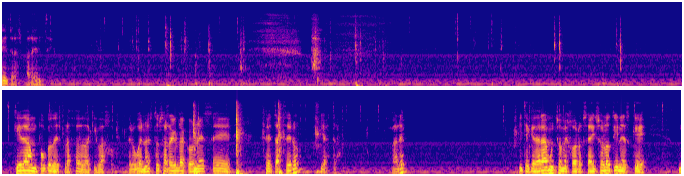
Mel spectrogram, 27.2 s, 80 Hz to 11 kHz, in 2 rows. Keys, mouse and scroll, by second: 0.9-5.8 middle drag, 3.3 KP_1, 5.8-19.6 drag, 7.2 KP_1, 11.1 b, 19.6-26.2 middle drag, 26.2-27.1 drag.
